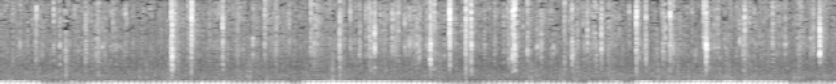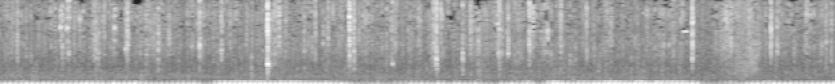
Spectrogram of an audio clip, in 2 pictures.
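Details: Purring cat in slumber near a flickering fireplace: a steady low rumble pulsing in repeated swells with each breath, around seven cycles, set against scattered snaps and crackles of the flames.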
